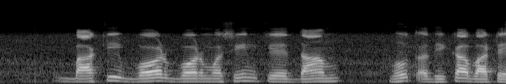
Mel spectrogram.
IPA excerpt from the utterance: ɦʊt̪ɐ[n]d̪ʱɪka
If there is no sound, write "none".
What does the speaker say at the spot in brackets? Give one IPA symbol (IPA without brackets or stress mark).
none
